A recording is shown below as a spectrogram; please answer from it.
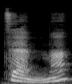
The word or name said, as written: zen3me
